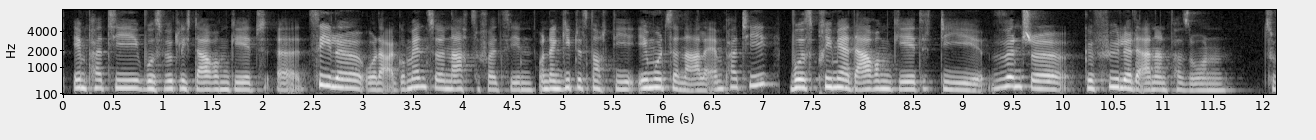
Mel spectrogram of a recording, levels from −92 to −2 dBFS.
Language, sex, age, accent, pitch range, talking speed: English, female, 20-39, German, 195-240 Hz, 155 wpm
